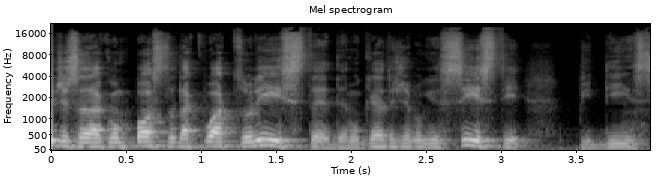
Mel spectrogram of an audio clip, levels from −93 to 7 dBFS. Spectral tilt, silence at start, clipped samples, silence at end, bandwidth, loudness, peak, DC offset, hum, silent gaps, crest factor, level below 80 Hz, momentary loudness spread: -5.5 dB/octave; 0 s; under 0.1%; 0 s; 19 kHz; -23 LUFS; -8 dBFS; under 0.1%; none; none; 16 dB; -56 dBFS; 13 LU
